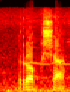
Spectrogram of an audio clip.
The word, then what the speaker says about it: রক্ষা: রক্ষা এর উচ্চারণ হবে রক্সা কুরুক্ষেত্র এর উচ্চারণ হবে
